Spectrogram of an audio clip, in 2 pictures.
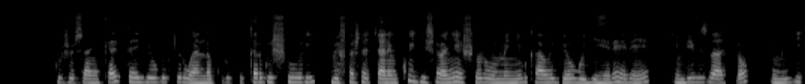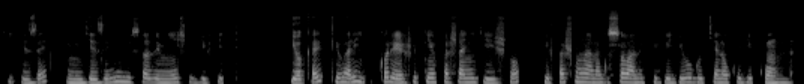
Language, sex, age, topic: Kinyarwanda, female, 25-35, education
